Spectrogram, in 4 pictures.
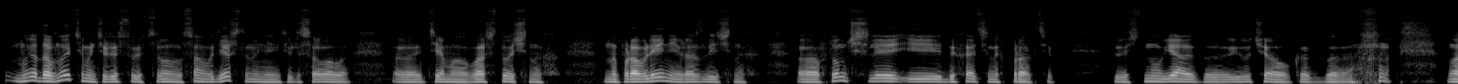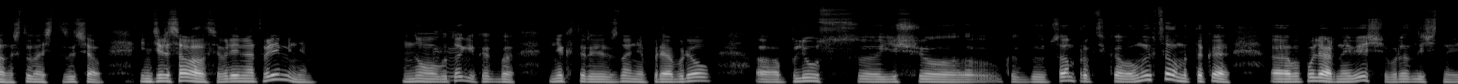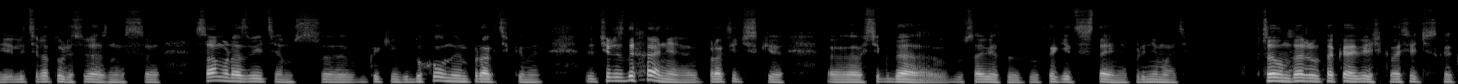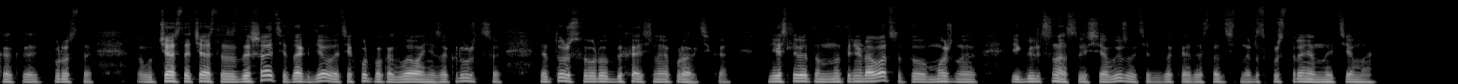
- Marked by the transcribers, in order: chuckle; tapping
- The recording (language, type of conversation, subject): Russian, podcast, Какие дыхательные техники вы пробовали и что у вас лучше всего работает?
